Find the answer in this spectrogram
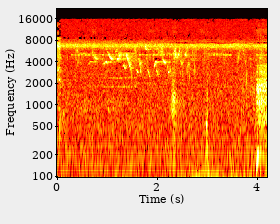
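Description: A steady, high-pitched insect trill in the background, with a few quick bird chirps from about half a second to two and a half seconds in.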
